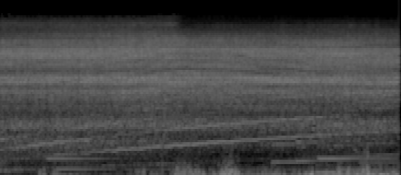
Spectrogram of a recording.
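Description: Zipline trolley pulleys running down the steel cable, a whine rising steadily in pitch as the rider gathers speed. Wind rushes over the microphone, buffeting more heavily from about three seconds in.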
